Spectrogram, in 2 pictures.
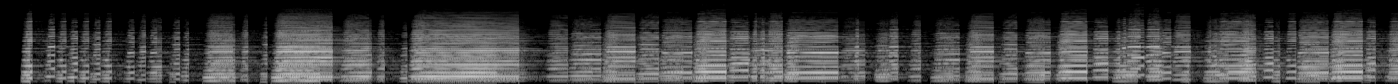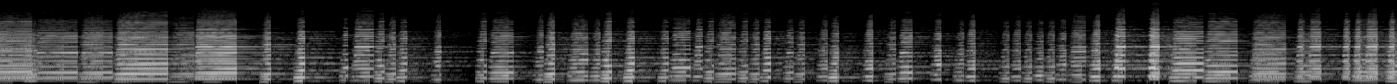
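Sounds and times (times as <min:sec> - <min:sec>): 
accordion with sixteen eight eight register: 0:00.0 - 0:27.9.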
